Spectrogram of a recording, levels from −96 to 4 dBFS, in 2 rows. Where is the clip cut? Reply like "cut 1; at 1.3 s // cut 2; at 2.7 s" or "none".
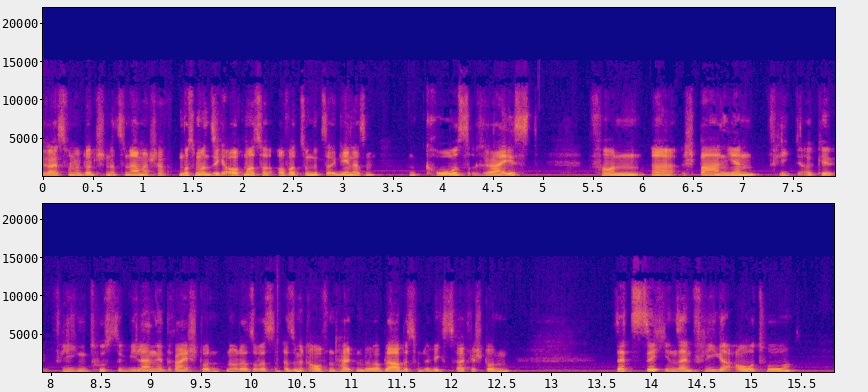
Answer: none

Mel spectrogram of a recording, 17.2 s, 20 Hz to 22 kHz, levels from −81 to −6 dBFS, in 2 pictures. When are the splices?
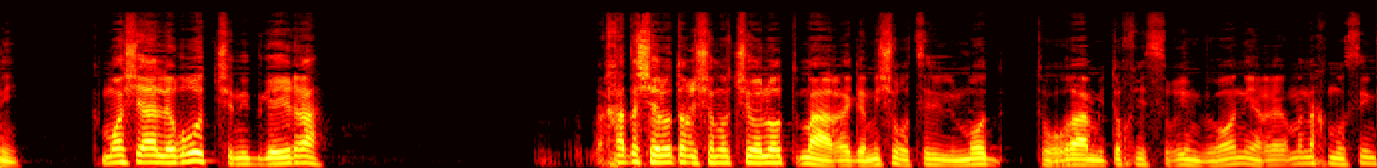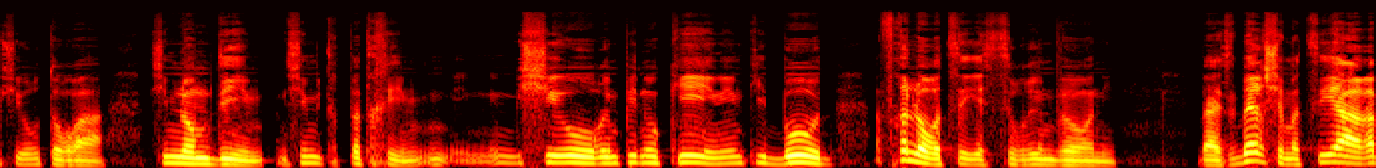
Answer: none

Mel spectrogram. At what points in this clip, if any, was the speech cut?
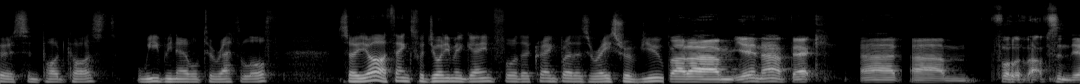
cut 1; at 6.6 s // cut 2; at 9.0 s

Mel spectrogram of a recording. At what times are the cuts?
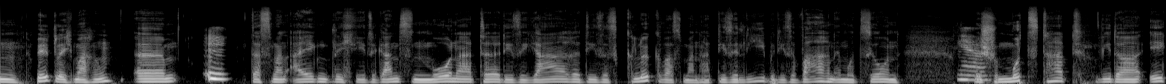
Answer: cut 1; at 2.4 s

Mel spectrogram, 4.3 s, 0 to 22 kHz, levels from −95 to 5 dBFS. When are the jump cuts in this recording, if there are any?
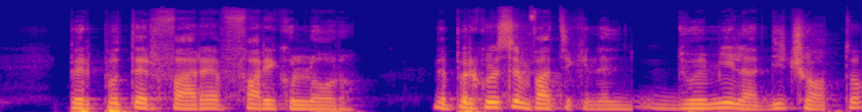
cut 1; at 2.1 s

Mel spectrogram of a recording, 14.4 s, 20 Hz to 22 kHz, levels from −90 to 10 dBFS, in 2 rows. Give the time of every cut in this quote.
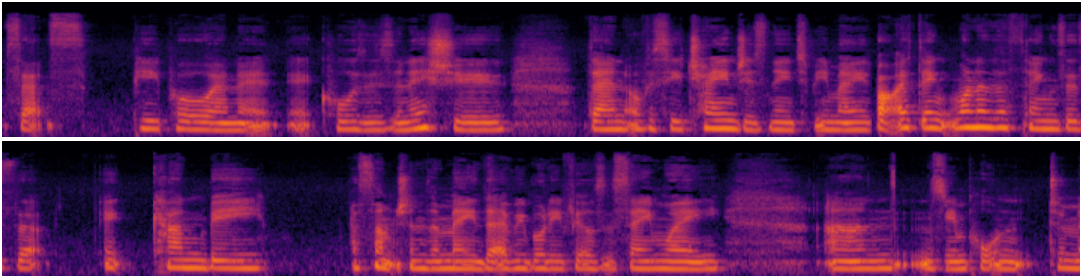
cut 1; at 5.8 s // cut 2; at 13.5 s

